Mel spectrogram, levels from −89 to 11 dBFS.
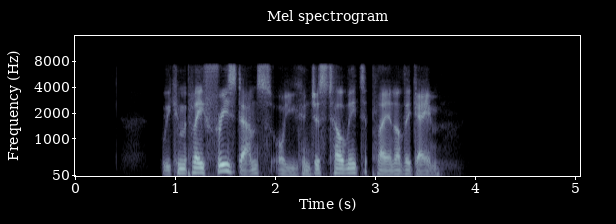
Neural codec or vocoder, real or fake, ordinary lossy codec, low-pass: codec, 16 kHz, 0.8 kbps, ZipCodec; fake; none; 7.2 kHz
